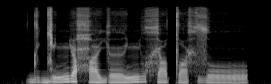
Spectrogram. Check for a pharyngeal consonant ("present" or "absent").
present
